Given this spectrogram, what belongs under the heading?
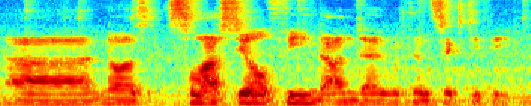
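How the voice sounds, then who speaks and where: A man's voice: deep voice, level tone, measured pace, background noise. A man talking casually as a player in a tabletop game. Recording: distant mic with music behind.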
